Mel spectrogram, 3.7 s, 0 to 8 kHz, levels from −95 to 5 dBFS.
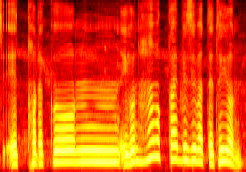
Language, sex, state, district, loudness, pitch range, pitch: Chakma, male, Tripura, Dhalai, -12 LUFS, 190-205 Hz, 195 Hz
